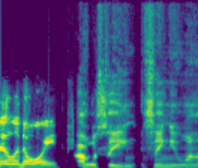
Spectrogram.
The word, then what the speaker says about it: Illinois: Well, There's no noise in Illinois.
